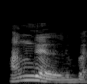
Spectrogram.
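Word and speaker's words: 한글: a n berarti kan Han terus e berarti hanggel seperti itu ya untuk membacanya adalah hang G seperti ini jadi dibaca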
